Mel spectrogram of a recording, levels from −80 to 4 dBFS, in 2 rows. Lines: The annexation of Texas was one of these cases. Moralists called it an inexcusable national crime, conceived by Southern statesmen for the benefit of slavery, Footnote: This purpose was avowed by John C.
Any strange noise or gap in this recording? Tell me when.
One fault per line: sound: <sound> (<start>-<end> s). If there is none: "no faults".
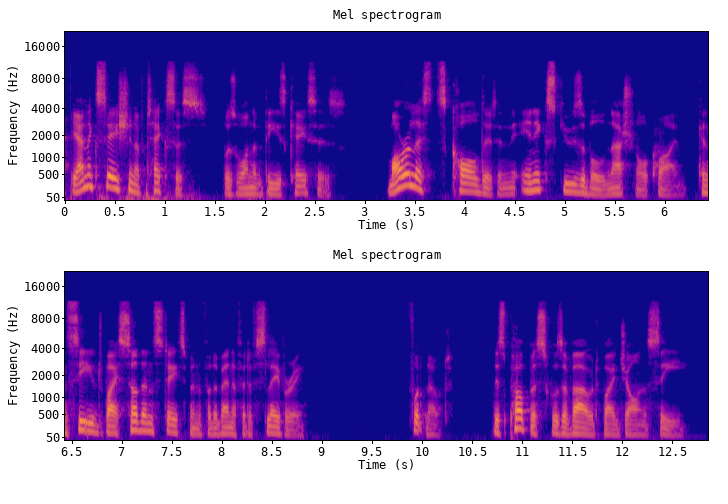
no faults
